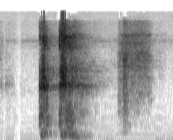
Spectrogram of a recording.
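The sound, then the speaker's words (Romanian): Someone coughs: two quick, harsh bursts back to back, then a brief pause and a third, softer cough. No talking. “Și nu zis asta că am impresia că și din cauza ei tușesc.”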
